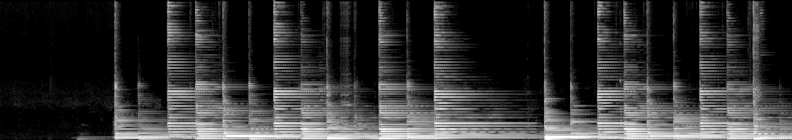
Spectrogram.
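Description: Acoustic guitar strummed in a slow chord introduction, starting after a second or so of silence; each chord rings and fades before the next, with a fresh, louder strum about eight seconds in.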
